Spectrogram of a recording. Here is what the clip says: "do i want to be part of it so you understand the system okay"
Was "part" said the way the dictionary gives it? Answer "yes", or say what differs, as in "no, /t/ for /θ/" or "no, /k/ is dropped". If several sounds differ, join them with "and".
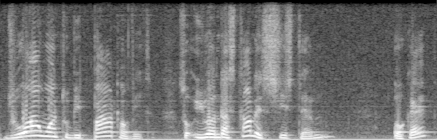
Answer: yes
